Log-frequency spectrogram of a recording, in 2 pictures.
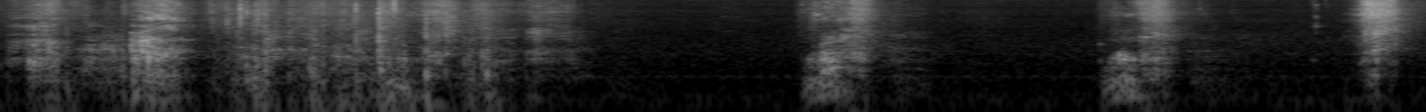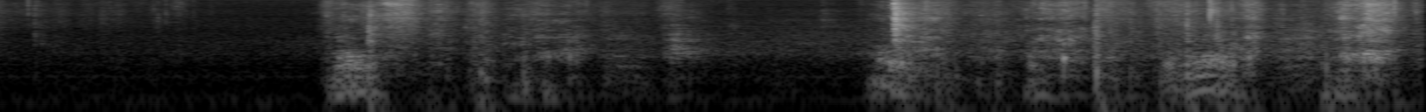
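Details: Guri, a black Labrador Retriever, acts as playmate for an older dog six years older, a Weimaraner. Rough playful growls and barks come in loud bursts, separated by several isolated single barks and near-silent gaps.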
